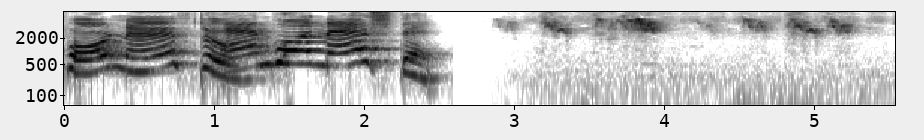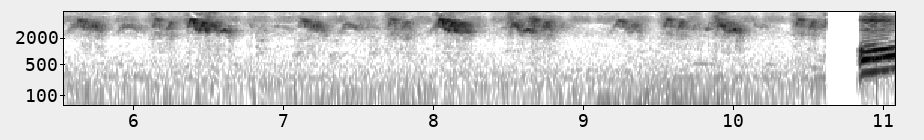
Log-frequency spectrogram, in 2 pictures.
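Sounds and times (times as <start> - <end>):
small birds chirping: 2.8 - 10.7.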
